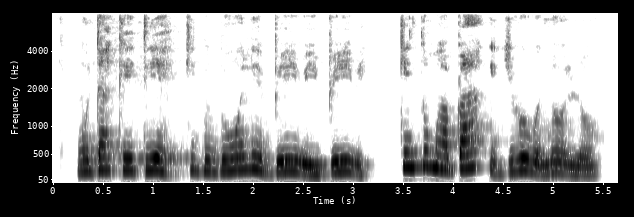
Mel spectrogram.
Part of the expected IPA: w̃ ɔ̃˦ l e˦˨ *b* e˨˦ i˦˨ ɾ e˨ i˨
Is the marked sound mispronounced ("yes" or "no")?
no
